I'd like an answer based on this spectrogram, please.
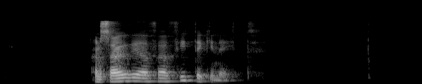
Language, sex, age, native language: Icelandic, male, 40-49, Icelandic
